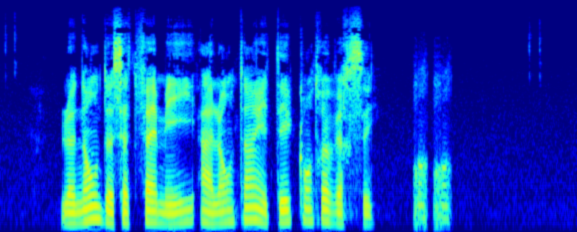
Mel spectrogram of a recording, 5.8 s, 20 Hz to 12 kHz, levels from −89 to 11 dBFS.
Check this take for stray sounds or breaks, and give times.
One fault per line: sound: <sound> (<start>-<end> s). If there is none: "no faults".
sound: laugh (4.1-4.5 s)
